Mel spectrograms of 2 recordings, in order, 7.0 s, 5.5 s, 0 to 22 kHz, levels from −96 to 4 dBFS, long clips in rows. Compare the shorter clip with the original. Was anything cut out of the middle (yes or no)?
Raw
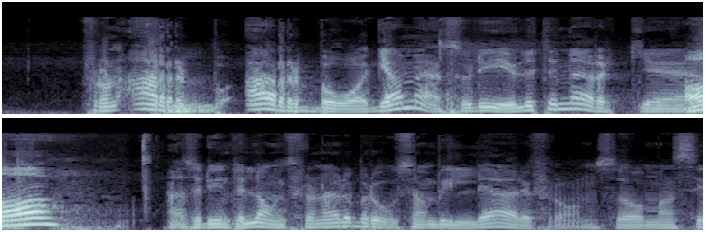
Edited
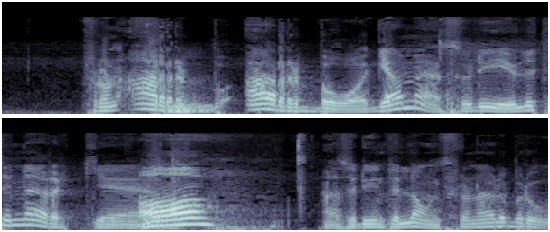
no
